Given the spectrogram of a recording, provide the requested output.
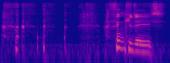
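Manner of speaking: slow, quiet chuckle through words; amused quiet laugh after ranting. Real, not acted. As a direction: laugh at yourself. Laughing at his own rant.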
